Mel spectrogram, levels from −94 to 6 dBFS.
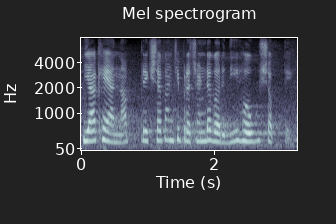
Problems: none marked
